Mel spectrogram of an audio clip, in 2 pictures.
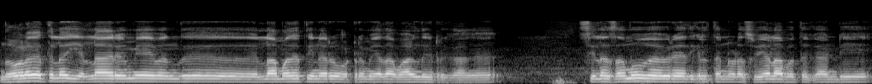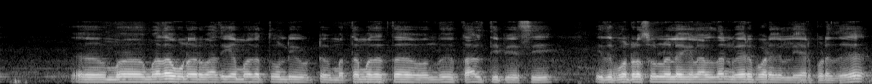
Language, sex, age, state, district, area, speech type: Tamil, male, 60+, Tamil Nadu, Tiruchirappalli, urban, spontaneous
